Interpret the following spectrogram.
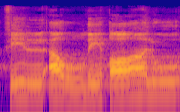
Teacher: qa itu ada mat asli lagi, panjangnya 2 harokat.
